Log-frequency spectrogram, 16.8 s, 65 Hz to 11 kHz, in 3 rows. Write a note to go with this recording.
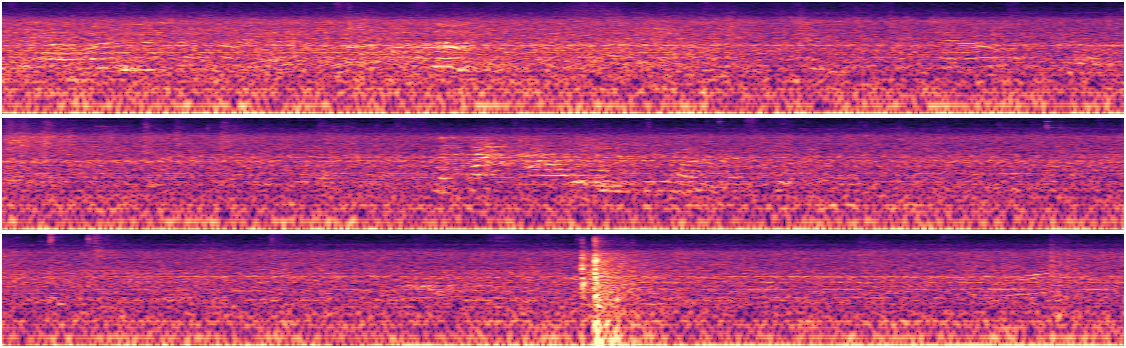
At the platform no.1 of Luxemburg main station. The sounds of a train standing at the platform - engine running - passengers entering the train - a youth group at the platform joking around - the train departure, international city soundmap - topographic field recordings and social ambiences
